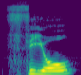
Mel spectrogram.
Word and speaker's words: Thiaw: I pronounced it Thiaw. Not like Thiaw. Like Thiaw.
